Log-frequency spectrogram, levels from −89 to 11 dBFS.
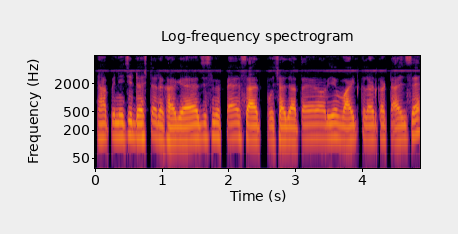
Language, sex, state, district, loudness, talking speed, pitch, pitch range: Hindi, male, Bihar, West Champaran, -18 LUFS, 245 wpm, 130 Hz, 125-140 Hz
